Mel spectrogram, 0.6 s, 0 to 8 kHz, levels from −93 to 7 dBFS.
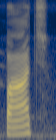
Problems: constant background noise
